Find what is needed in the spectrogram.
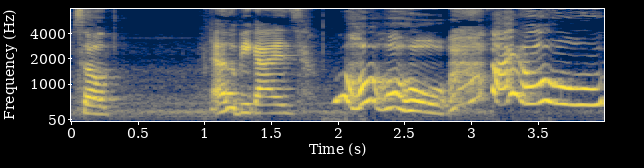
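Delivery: voice cracking and breaking, very high pitch. Sharing something personal with you guys, voice cracking. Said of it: "My voice just cracked".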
